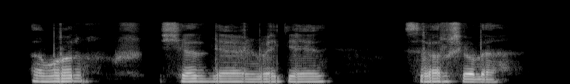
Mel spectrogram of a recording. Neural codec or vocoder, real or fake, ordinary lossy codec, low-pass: codec, 16 kHz, 4 kbps, X-Codec, WavLM features, trained on Multilingual LibriSpeech; fake; AAC, 48 kbps; 7.2 kHz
